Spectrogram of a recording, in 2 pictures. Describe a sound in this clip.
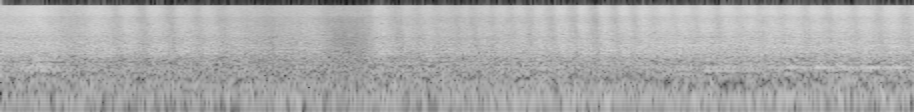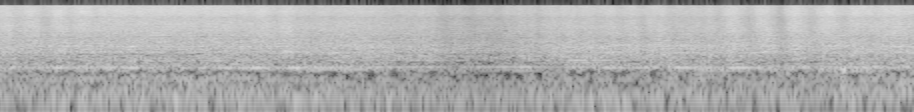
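Water spatters on a hard surface.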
